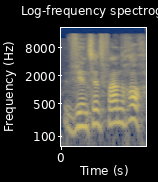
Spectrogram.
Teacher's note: remember the V becomes f after that t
